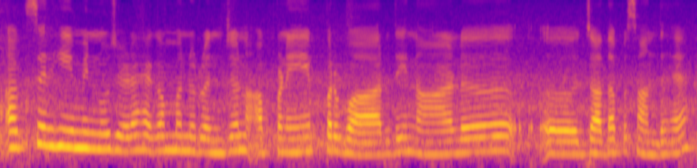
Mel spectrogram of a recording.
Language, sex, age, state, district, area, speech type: Punjabi, female, 18-30, Punjab, Pathankot, rural, spontaneous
